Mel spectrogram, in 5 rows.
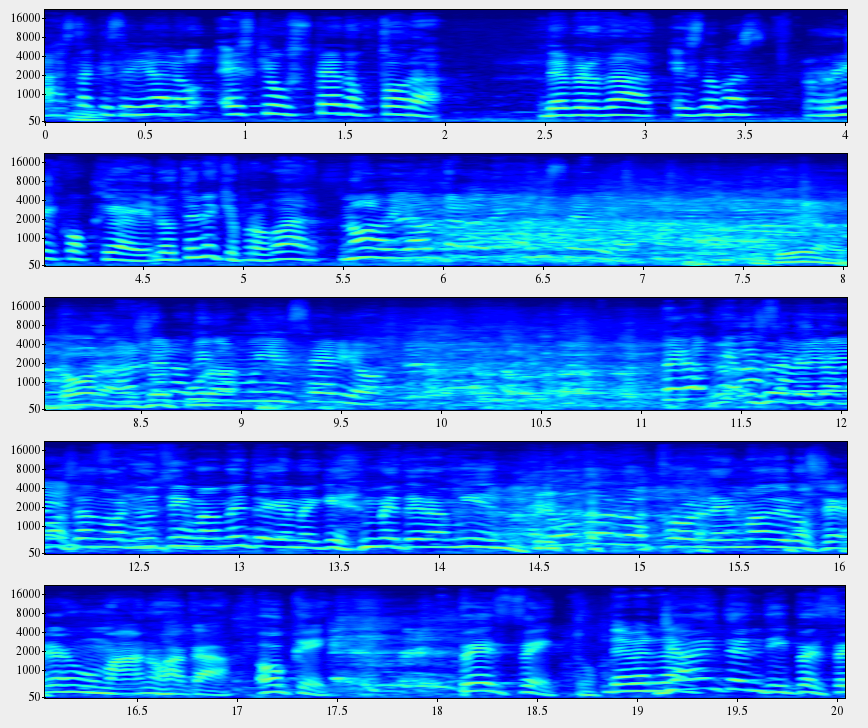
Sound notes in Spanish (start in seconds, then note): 5.8 risas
